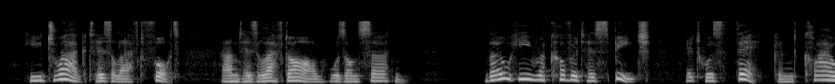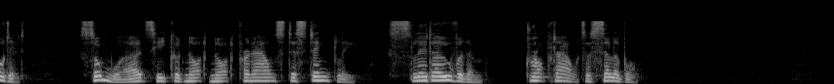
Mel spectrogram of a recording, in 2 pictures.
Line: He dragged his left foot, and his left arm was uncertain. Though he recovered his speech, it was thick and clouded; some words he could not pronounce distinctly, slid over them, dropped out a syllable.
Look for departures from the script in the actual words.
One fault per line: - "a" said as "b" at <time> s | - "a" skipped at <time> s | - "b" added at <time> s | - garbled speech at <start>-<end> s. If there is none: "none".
- "not" added at 10.4 s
